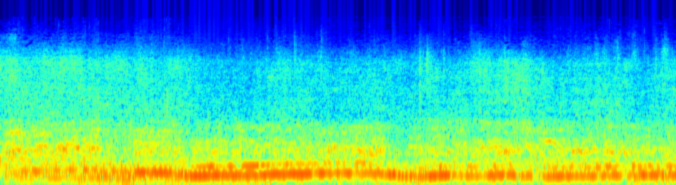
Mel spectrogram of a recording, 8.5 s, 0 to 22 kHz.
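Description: Mazda MX-5's four-cylinder engine held at high revs while the car spins in circles on wet tarmac. The engine note stays fairly even, dipping briefly and then rising again about two seconds in and again about five seconds in as the throttle is eased and reapplied.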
